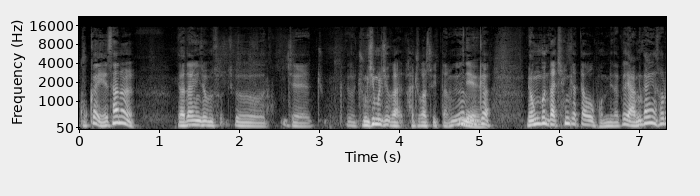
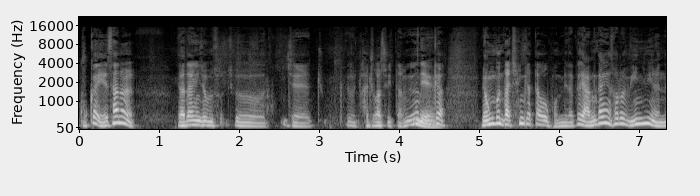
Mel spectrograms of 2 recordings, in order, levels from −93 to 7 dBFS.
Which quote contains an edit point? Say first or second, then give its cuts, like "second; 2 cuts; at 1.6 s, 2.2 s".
second; 1 cut; at 3.5 s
